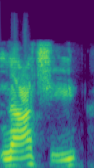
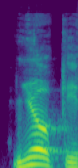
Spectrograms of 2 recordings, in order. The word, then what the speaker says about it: gnocchi: Not nachi. It's gnocchi, isn't it? Like the potato dish, like the like potato gnocchi dumpling dish. Gnocchi, the G silent.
